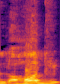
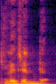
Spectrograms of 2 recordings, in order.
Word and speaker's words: Legendre: Associated Legendre equation, if you really want to pronounce the French name correctly, but we are not going to bother with that. We are going to call it Legendre.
